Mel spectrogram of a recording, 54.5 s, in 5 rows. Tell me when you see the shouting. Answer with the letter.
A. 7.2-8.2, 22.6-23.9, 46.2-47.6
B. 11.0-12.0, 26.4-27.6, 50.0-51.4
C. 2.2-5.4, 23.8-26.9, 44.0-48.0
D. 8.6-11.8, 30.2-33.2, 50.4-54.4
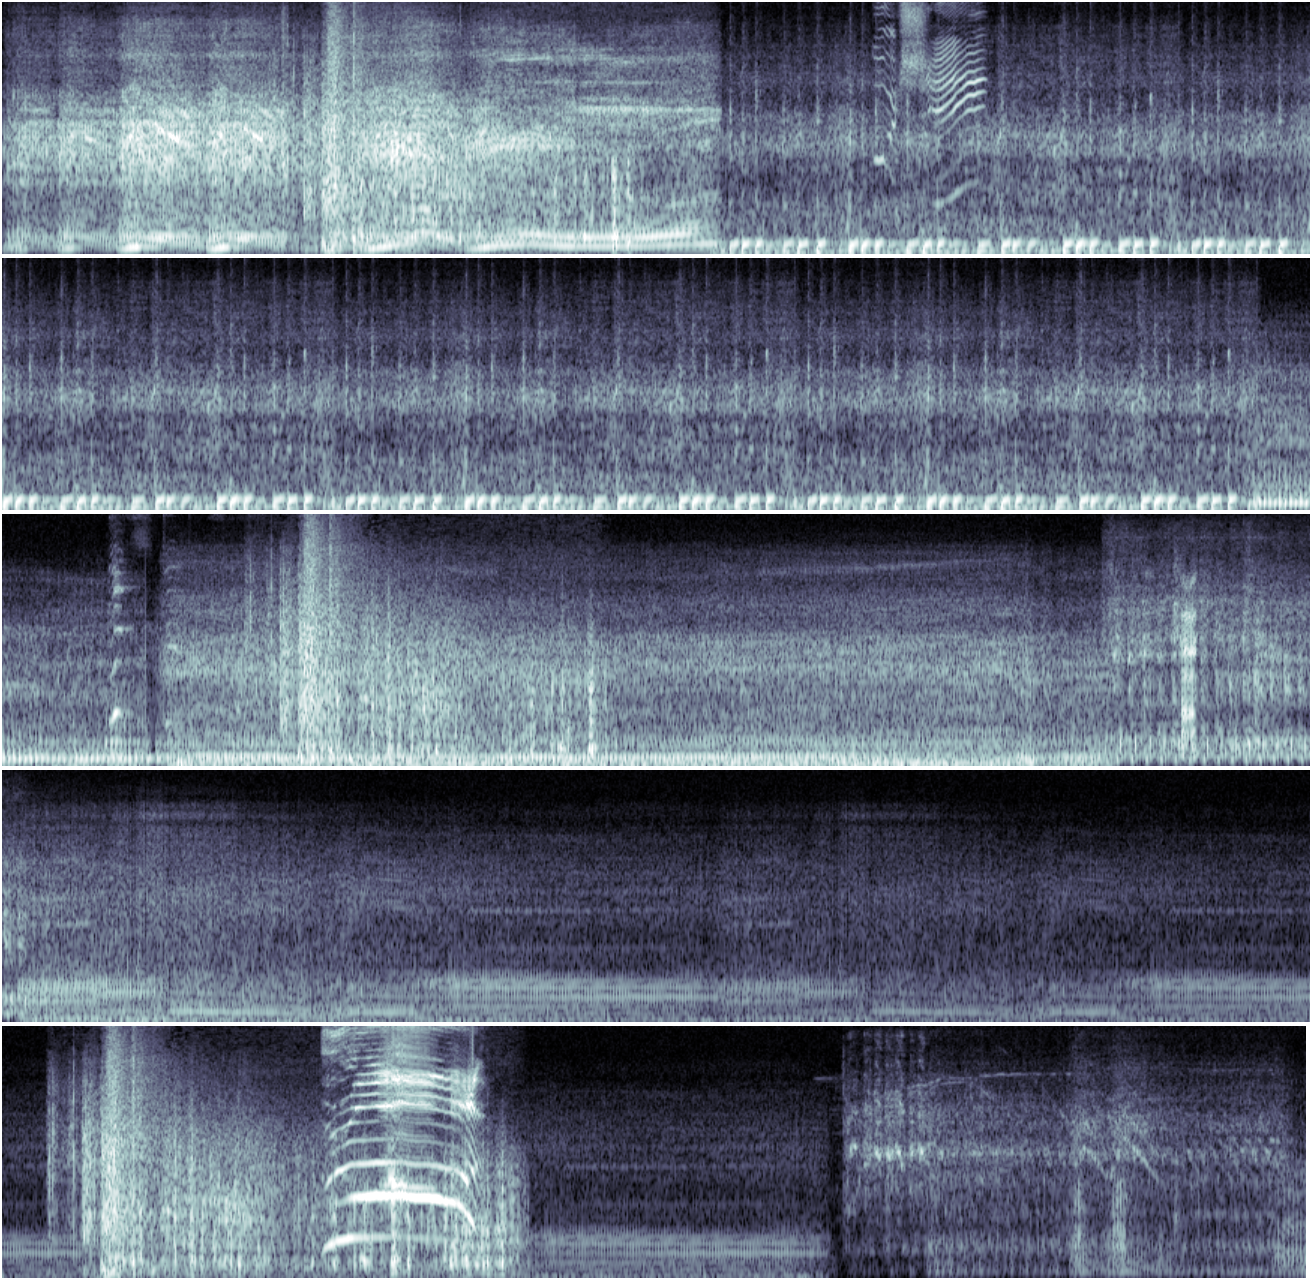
A.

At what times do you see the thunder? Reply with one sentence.
You can hear the thunder from 2.2 to 5.4 s, from 23.8 to 26.9 s and from 44.0 to 48.0 s.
